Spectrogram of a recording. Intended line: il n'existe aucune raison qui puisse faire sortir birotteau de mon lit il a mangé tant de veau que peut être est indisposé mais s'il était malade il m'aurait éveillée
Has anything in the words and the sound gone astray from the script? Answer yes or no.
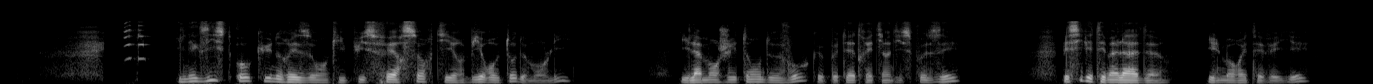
yes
